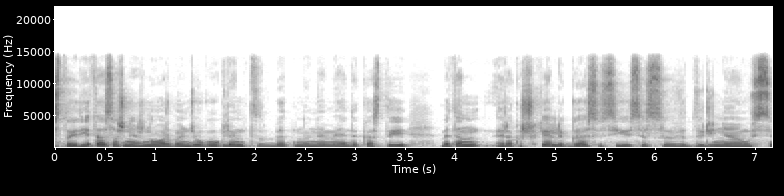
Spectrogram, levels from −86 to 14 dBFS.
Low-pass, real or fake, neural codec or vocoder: 14.4 kHz; fake; vocoder, 48 kHz, 128 mel bands, Vocos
